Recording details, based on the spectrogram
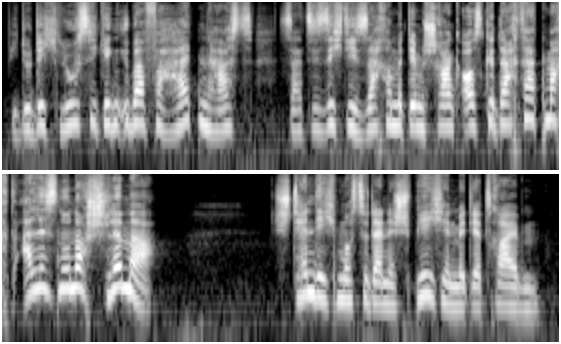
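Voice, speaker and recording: A woman's voice: medium pitch, a little fast, dry recording, lightly acted. An actress playing a sensible, reproachful older sister, a girl, in a German audio drama. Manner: reproachful, questioning.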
